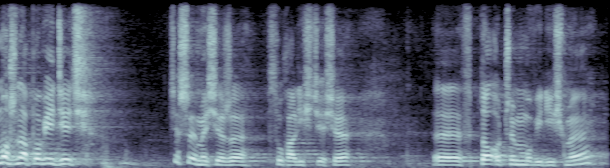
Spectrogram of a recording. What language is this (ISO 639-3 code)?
pol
